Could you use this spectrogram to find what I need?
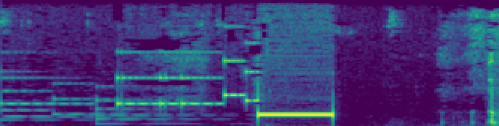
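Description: Tones of a telephone call being transferred: a stepped series of clean electronic beeps changing pitch, then one louder sustained tone that cuts off into near silence with faint rising noise.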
